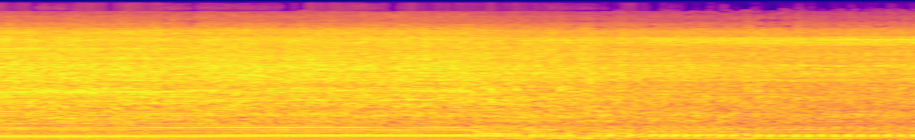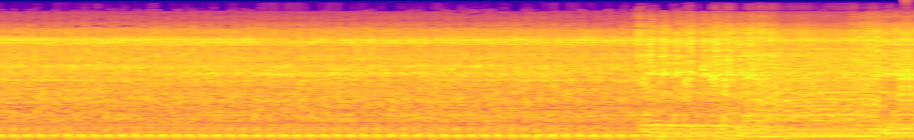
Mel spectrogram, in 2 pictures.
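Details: Free Craftsman riding mower, small single-cylinder engine, after replacing a carburetor that was flooding the cylinder and a minor air-fuel adjustment, air filter and box still off: runs steadily with even chuff, speed dipping and recovering once; running good, slight surging to be tuned.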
